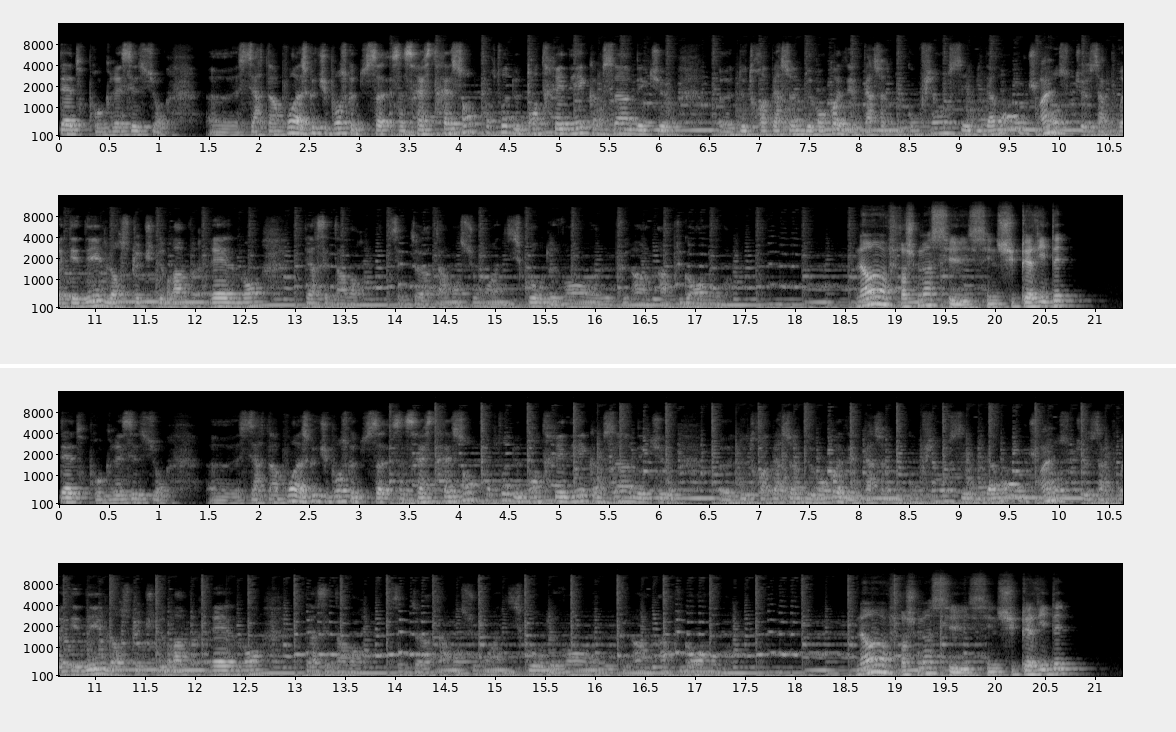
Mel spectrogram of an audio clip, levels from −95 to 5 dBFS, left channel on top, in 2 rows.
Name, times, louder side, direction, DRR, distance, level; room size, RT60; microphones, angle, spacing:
voice 1, 0.0-17.4, left 1 dB, 65° left, 3 dB, 1.1 m, -35 dB
sound 1, 3.3-19.9, right 1 dB, 60° right, 0.9 m, -37 dB
voice 2, 18.6-20.6, left 2 dB, 35° left, 6 dB, 0.7 m, -29 dB
3.6 x 3.1 x 3.9 m, 0.39 s
head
